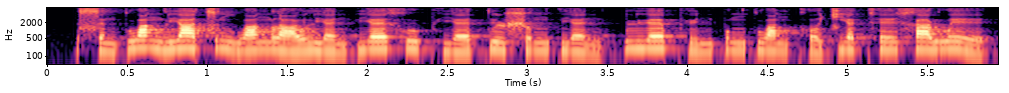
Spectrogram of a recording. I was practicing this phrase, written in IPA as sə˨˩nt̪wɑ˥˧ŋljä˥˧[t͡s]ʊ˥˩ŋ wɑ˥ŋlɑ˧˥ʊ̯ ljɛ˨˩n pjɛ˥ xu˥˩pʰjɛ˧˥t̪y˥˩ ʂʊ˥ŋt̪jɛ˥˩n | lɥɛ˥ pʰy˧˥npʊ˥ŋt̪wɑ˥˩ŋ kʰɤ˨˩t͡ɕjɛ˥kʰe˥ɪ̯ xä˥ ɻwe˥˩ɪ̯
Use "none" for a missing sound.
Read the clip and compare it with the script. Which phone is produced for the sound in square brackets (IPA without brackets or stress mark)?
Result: t͡s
